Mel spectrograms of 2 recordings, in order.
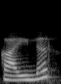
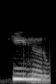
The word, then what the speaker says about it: Kieler: Die weltweit bekannte Kieler Woche, not Keiler, Kieler Woche. Here it's white, EI, so white. Here it's IE, so Kieler.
